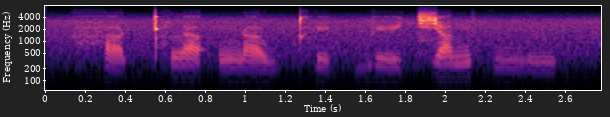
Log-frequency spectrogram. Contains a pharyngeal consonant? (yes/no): no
